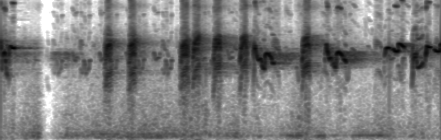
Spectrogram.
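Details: Sooty-headed bulbul song for luring wild bulbuls: a high whistled opening, then spaced bubbly chirps and wavering, slurred whistles.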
